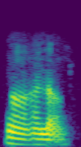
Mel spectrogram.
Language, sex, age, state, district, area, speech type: Manipuri, male, 30-45, Manipur, Kangpokpi, urban, conversation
